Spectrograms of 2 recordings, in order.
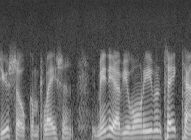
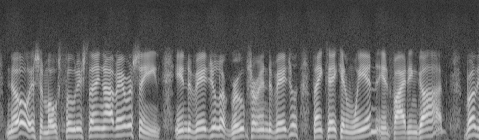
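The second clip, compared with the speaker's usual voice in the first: normal talking voice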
